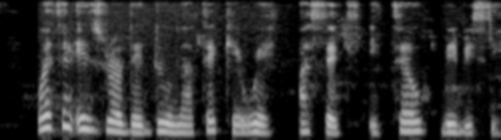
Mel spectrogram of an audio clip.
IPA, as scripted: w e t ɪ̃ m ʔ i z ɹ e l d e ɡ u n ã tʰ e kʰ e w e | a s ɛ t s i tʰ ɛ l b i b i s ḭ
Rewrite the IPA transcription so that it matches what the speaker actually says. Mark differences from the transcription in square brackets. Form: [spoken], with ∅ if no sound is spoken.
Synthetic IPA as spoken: w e t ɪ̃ [n] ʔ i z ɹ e l d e [d] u n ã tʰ e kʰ e w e | a s ɛ t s i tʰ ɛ l b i b i s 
